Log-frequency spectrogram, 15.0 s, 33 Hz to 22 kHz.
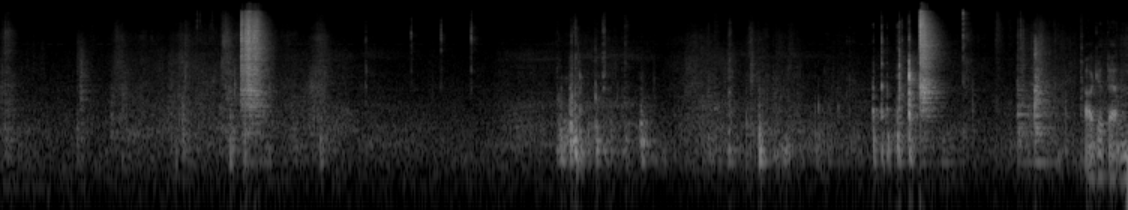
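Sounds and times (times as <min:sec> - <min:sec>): plastic parts clattering: 0:03.2 - 0:03.7.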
